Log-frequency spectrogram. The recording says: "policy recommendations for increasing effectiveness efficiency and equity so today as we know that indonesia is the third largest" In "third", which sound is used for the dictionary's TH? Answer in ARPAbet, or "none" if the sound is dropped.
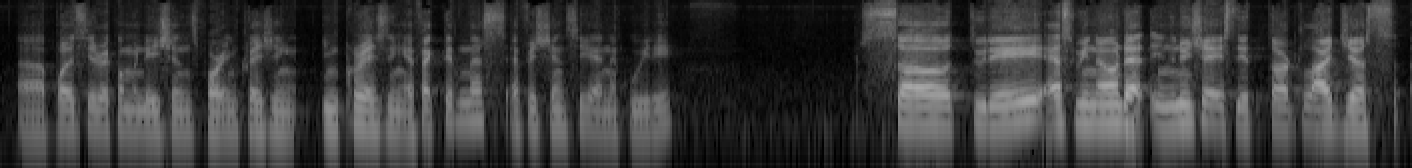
T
